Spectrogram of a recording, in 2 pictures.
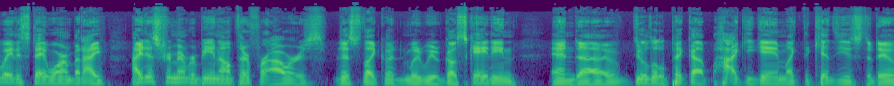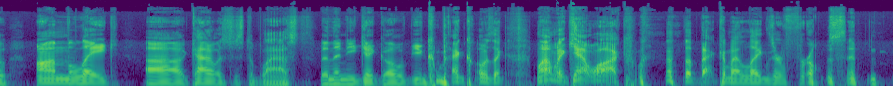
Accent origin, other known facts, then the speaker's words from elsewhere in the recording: Detroit Lakes, Minnesota, United States; Because I grew up in Detroit Lakes, we did have an indoor arena, but there were several times that we would go play our hockey games outside.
